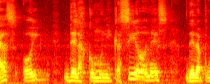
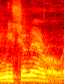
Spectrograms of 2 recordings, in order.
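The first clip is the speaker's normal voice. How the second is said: misionero said in Spanish with North American accent. Imitating the missionary who came from the north and spoke a little spanish; north american accent on misionero. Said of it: "hablaba un poquitito así, venía del norte".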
